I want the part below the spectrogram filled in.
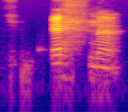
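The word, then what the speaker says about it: إحنا: Kita enggak bilang nahnu, tapi kita bilang apa? Ehna. Ehna itu artinya nahnu dalam bahasa Arab fusha. Kemudian ee hua.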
